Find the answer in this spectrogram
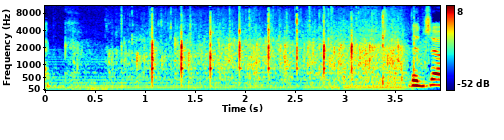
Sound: audience applauds

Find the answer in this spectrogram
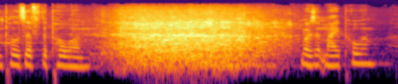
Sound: laughing

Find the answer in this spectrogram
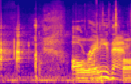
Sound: laughter

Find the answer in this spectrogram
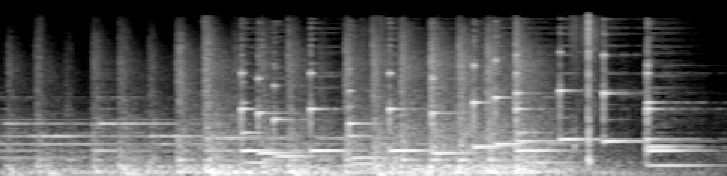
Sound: phone ringing

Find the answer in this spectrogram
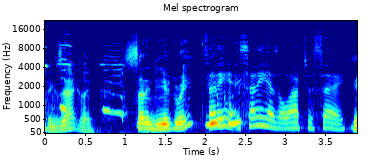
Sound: Sunny whines

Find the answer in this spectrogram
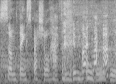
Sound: laughter

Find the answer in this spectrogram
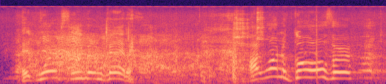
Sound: audience laughing

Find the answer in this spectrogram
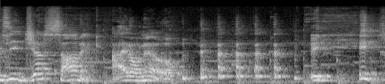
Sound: laughs

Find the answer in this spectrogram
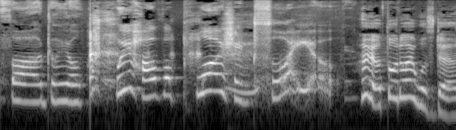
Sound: laughing

